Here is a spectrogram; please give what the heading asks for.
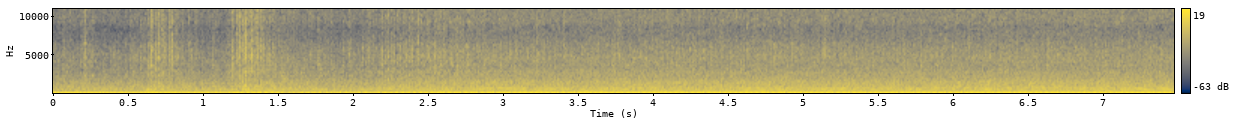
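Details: Airboat engine after carburetor base gasket fix: brief blip, then a deep, steady, even idle with no stumbling; some white smoke, owner suspects overfilled oil plus Marvel Mystery Oil.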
